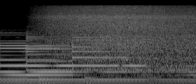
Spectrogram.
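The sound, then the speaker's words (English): Food sizzles on a barbecue grill fired up in the backyard: a loud, steady hiss starts after a brief moment and carries on without a break, with a faint constant hum underneath. “Today, we're following our nose to the backyard where we fired up the barbecue grill.”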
